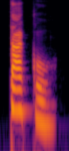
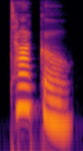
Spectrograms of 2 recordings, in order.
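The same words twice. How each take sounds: First: The first consonant has no puff of air. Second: The first consonant has a puff of air. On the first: "the Spanish T is pronounced with the tip of the tongue touching the back of the upper teeth" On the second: "the English T is pronounced with the tongue further back on the alveolar ridge"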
